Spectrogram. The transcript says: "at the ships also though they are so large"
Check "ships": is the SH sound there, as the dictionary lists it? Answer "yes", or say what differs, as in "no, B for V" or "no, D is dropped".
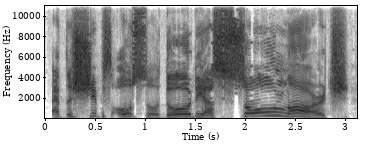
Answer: yes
